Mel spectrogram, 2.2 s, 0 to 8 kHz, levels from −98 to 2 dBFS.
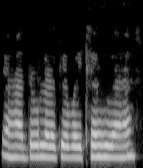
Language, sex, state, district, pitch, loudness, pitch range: Hindi, female, Uttar Pradesh, Deoria, 205 Hz, -23 LUFS, 195-210 Hz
